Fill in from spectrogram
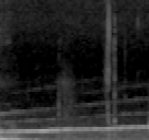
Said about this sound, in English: How ironic. We'll just pause as a police siren goes past.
